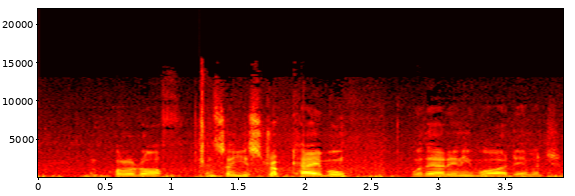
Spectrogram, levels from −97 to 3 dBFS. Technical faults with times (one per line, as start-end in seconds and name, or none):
1.21-2.60 sudden gain jump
